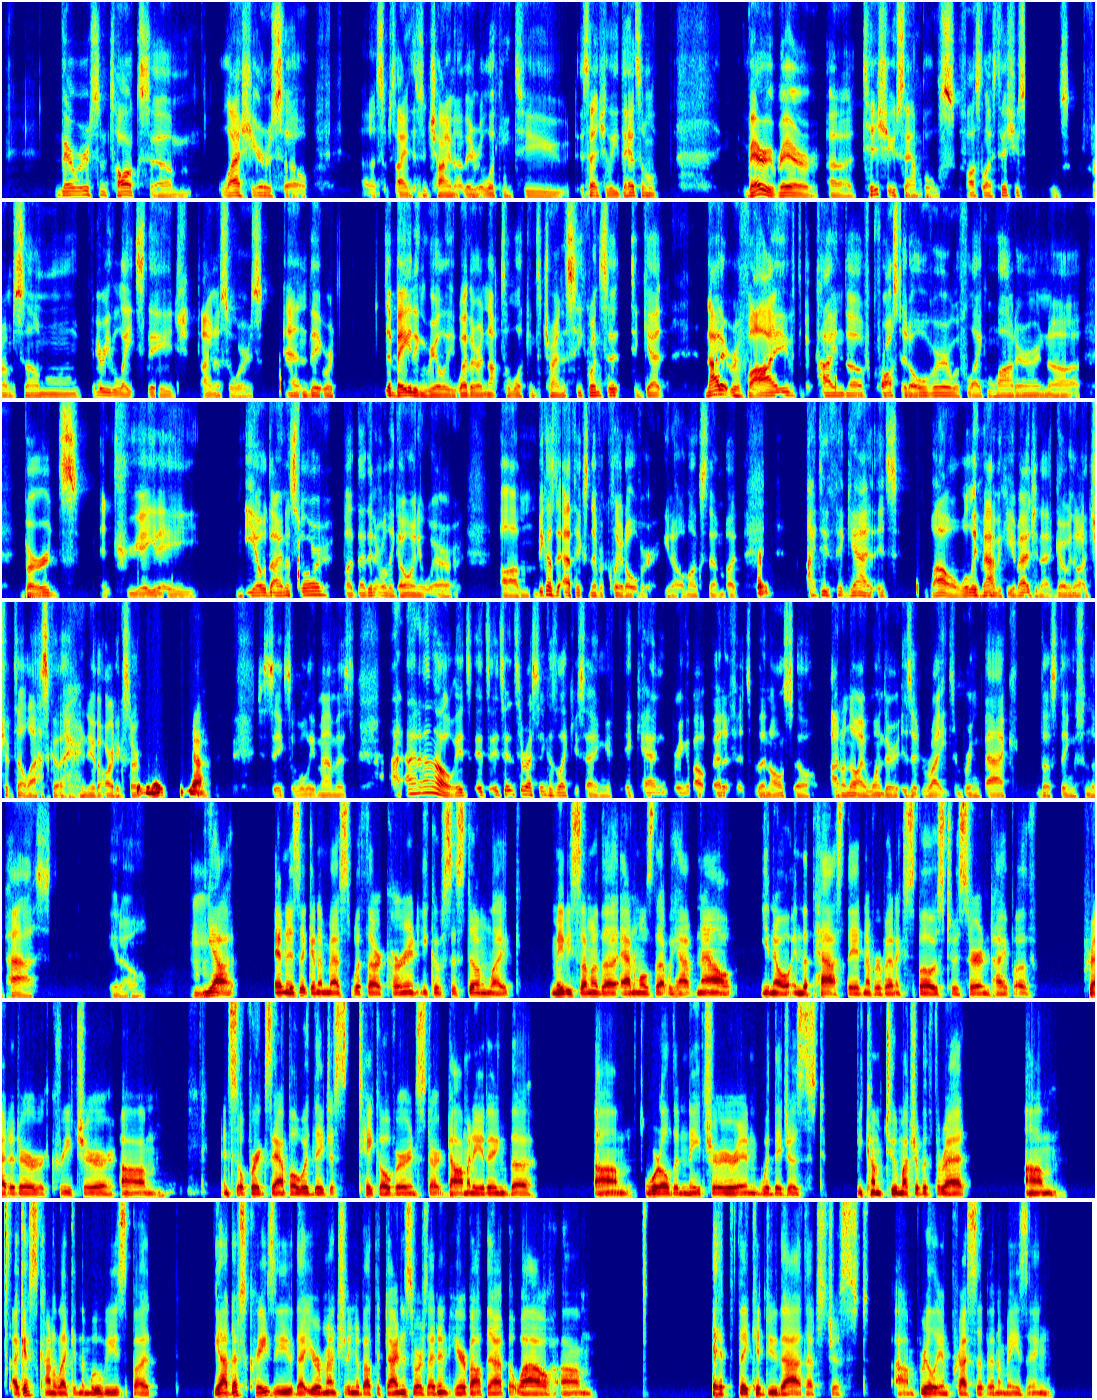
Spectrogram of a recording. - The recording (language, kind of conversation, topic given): English, unstructured, Why do people care about endangered animals?
- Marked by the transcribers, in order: other background noise; distorted speech; tapping; laughing while speaking: "mammoth"; unintelligible speech; laughing while speaking: "Alaska or"; chuckle; unintelligible speech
